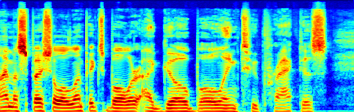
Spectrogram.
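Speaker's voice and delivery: usual speaking voice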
